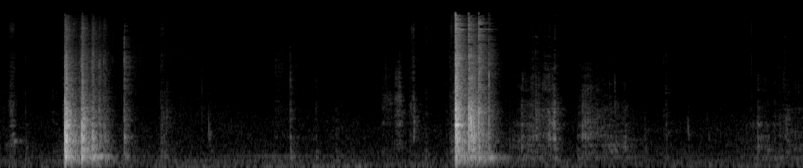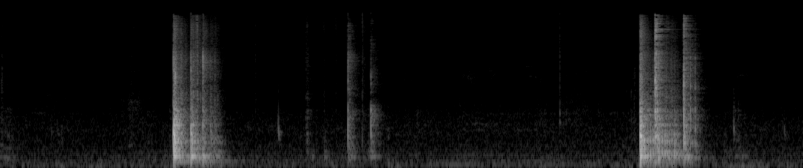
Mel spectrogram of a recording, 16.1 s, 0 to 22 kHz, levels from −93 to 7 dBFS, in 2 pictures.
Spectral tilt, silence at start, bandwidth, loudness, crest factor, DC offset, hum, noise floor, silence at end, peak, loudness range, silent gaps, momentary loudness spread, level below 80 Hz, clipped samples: -4 dB/octave; 0.65 s; 16 kHz; -29 LUFS; 32 dB; under 0.1%; none; -74 dBFS; 1.05 s; -4 dBFS; 6 LU; none; 26 LU; -64 dBFS; under 0.1%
